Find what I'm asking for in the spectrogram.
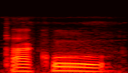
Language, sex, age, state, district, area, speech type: Odia, male, 18-30, Odisha, Balangir, urban, spontaneous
